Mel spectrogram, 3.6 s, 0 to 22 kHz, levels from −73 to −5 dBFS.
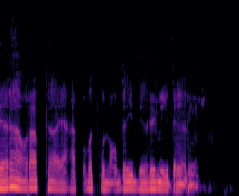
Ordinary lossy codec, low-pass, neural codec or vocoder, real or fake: none; none; codec, 44.1 kHz, 1.7 kbps, Pupu-Codec; fake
